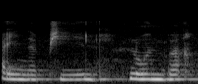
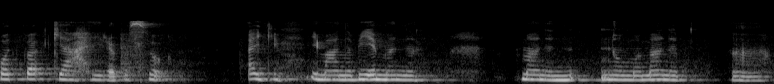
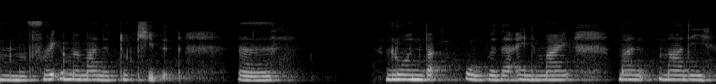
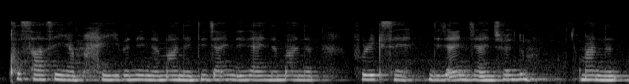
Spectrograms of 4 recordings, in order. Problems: background sounds at intervals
